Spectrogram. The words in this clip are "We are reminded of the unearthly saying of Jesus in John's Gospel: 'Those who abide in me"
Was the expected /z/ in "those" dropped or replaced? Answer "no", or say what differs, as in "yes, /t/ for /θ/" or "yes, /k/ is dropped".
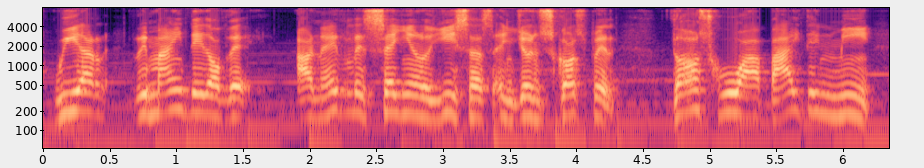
yes, /s/ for /z/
